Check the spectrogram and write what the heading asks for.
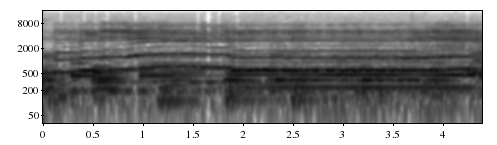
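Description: An old jazz recording: a soprano saxophone plays a slow melody of long held notes over a band accompaniment, sliding up in pitch about a second in.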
